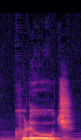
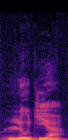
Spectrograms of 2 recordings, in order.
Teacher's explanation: The L sound is more palatal and has a different pronunciation than the regular L. · The L sound is softer and pronounced with the tongue touching the roof of the mouth. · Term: soft L sound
